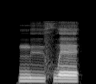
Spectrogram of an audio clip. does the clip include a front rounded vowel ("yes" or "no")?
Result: yes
